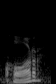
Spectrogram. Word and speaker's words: Kore: is the um uh Kore or core which is spelled as k-o-r-e and uh it's this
